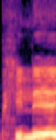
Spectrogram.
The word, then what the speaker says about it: File: तीसरा है फिले या फाइल भी कह सकते हैं इसको, ये चूंकि स्पेलिंग इसकी यही होती है FILE, तो इसको हम फाइल भी कह सकते हैं, फिले भी कह सकते हैं। ठीक है, आप अपनी इच्छा से चाहे जो कहिएगा, गलत नहीं होगा।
